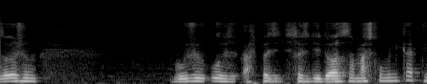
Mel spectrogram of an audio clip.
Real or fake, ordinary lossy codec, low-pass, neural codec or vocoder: fake; AAC, 32 kbps; 7.2 kHz; codec, 16 kHz in and 24 kHz out, 1.1 kbps, FireRedTTS-2 codec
